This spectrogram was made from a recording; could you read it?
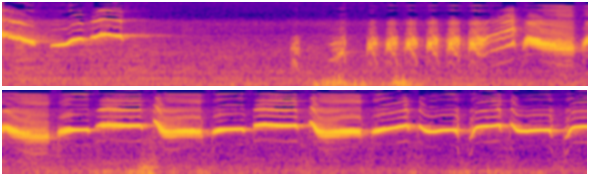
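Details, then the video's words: ["Horsfield's bush lark (wambie) singing in a rolling style: a rapid buzzy trill, then a run of whistled, slurred notes repeated about three times a second, each bending up and down."] "wambie tung roll gantung langsung ngerol"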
